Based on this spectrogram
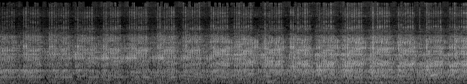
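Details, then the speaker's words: Car idling, customer complaint of noise under the hood when running: fast metallic rattle and grind; alternator bearing shot, pulley wobbling with brown residue around it. "all right guys from the looks of this and the sound of this look like the alternator bearing is shot"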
